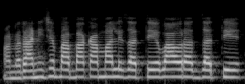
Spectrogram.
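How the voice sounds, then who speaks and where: A woman's voice: very high voice, flat delivery, normal speed, sharp tone. A woman voicing a talkative, tired young village mother in a cartoon comedy, with a Varhadi Marathi accent. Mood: chatty, explaining. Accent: Varhadi Marathi from Vidarbha. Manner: talkative, explains at length.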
